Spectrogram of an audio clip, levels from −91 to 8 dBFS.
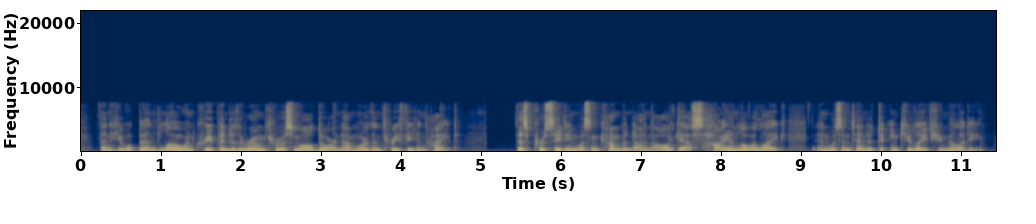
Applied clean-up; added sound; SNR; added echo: none; none; none; none.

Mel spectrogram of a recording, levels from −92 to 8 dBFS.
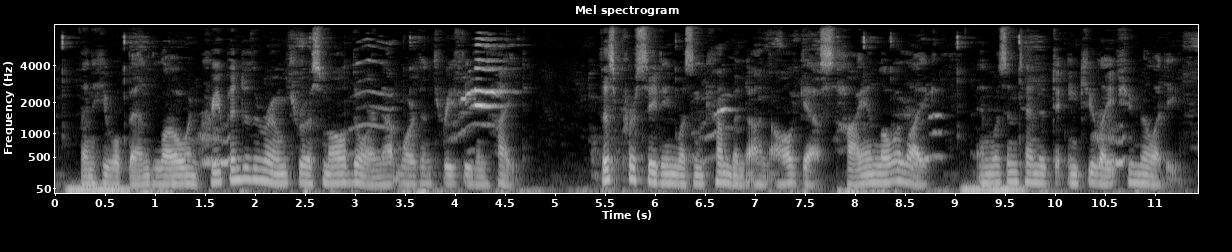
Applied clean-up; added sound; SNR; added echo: classical method log-MMSE.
